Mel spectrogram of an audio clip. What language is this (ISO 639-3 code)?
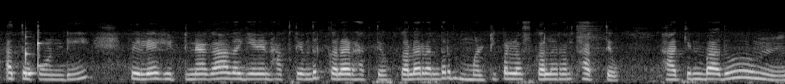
kan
